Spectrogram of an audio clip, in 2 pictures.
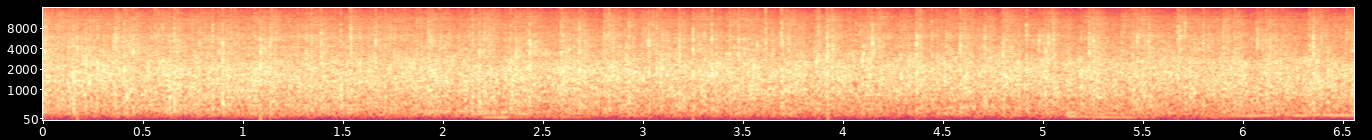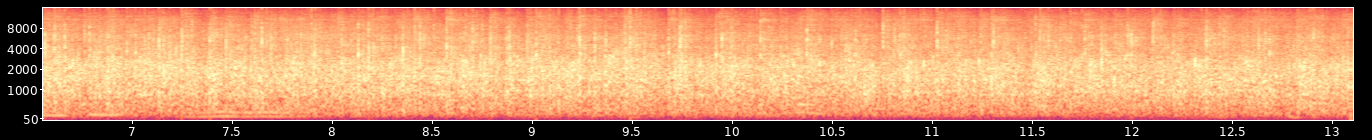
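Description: Audience clapping, a dense, steady wash of many hands applauding loudly and without pause for the whole stretch.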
